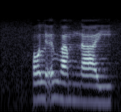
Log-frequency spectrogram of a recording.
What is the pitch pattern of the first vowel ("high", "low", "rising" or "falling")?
rising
